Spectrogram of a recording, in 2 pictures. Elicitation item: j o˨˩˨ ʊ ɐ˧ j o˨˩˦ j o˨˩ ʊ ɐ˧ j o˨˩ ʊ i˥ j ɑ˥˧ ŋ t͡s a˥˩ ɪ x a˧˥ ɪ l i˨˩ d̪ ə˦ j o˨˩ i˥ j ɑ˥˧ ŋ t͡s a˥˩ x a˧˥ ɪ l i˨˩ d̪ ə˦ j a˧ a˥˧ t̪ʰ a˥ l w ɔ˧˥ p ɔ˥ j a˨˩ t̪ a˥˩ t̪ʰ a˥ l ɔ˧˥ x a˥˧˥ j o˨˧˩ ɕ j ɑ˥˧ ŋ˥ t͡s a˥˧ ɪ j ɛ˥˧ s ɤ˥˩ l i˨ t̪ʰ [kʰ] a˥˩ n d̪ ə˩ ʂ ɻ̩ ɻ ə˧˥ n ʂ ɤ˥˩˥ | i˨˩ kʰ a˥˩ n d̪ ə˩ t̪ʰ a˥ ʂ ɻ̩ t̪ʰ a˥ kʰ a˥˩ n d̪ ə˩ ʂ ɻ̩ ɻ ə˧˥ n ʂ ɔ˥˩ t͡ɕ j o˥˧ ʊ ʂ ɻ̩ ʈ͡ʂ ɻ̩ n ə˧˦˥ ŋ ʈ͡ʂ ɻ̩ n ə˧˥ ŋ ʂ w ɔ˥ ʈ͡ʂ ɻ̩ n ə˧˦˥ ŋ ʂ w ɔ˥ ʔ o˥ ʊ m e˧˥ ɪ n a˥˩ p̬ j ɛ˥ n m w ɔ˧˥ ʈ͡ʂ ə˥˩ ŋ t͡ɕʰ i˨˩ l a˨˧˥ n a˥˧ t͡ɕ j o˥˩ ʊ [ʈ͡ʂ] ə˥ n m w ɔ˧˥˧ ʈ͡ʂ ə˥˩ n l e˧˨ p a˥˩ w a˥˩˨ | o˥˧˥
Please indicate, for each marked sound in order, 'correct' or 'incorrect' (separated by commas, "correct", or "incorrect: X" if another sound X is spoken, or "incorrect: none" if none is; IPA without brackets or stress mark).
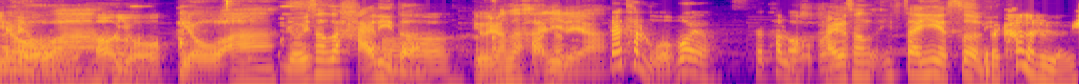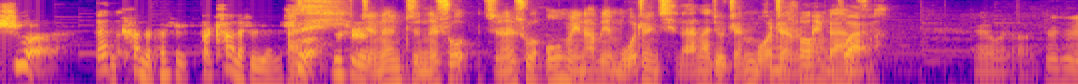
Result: correct, correct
